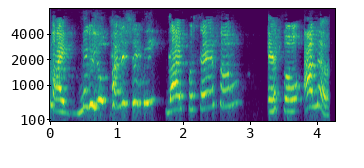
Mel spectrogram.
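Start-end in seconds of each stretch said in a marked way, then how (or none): 0.4-2.8 pitched way up, outraged question; indignant disbelief. Retold or imitated. A daughter protests as her mother takes her phone, high indignant disbelief. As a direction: throw it back at her, stunned.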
